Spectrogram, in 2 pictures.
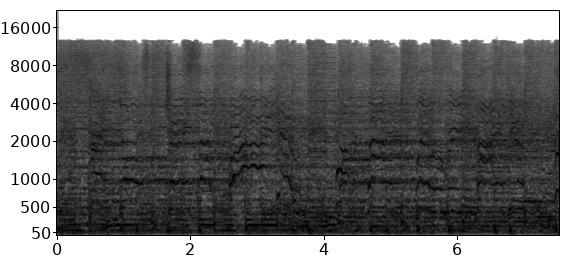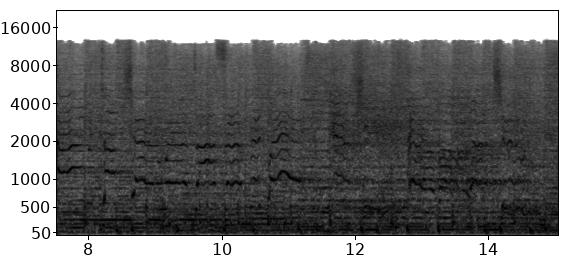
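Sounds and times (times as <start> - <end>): band playing: 0.0 - 15.0
woman singing pop song: 0.4 - 15.0.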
